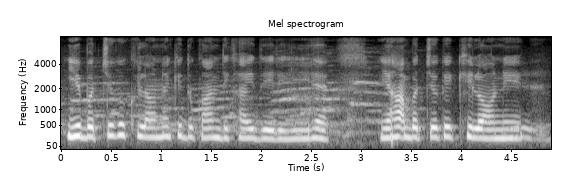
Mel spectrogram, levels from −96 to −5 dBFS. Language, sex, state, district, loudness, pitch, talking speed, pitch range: Hindi, female, Chhattisgarh, Raipur, -17 LUFS, 215 Hz, 170 wpm, 200-235 Hz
